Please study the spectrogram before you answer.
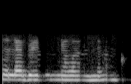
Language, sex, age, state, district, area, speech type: Telugu, female, 18-30, Andhra Pradesh, Srikakulam, urban, conversation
